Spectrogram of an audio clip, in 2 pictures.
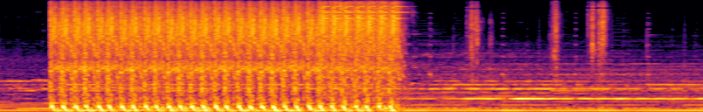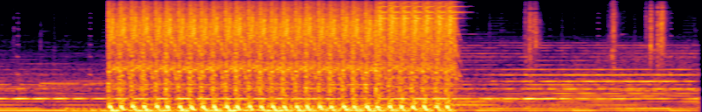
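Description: Rapid automatic gunfire from a Fortnite weapon during an accuracy test, two long sustained bursts of loud, evenly spaced shots separated by a few seconds of quieter game ambience.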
